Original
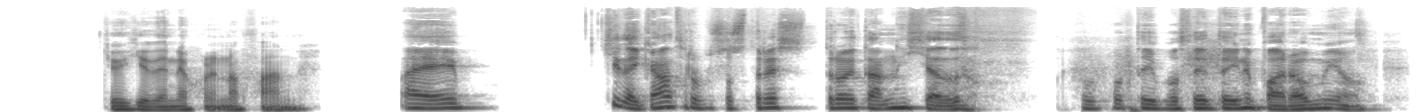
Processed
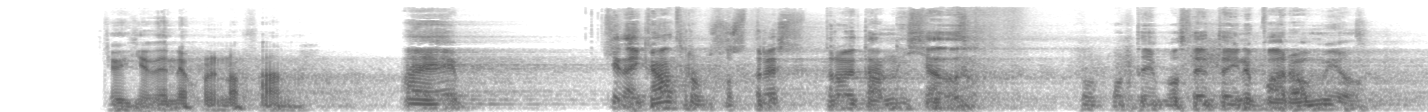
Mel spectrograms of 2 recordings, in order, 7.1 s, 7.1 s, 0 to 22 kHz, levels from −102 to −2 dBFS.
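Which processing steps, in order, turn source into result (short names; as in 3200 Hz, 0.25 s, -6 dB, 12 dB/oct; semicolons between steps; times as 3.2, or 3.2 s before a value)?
spectral gate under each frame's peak -10 dB weak; narrowing echo 0.142 s, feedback 72%, band-pass 1600 Hz, level -21 dB; on a send at -15.5 dB: reverb RT60 2.7 s, pre-delay 3 ms; on the sum: gain +1 dB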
